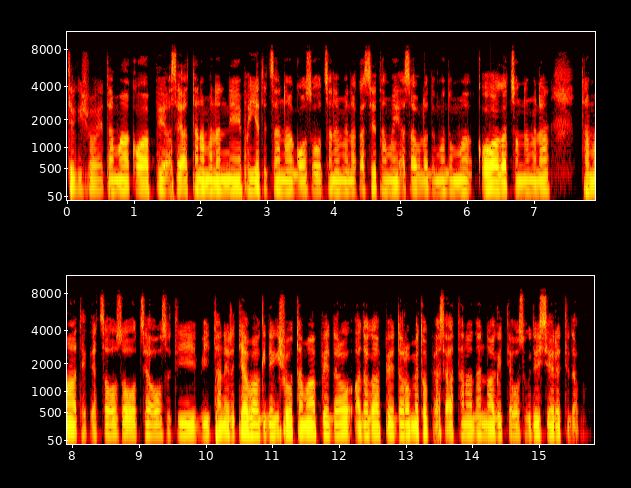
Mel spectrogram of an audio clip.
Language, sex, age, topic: Gamo, male, 18-24, government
